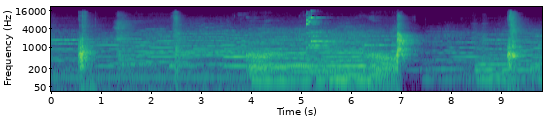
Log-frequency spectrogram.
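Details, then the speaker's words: Several short, sharp nasal bursts from a dog, heard over music. These are play sneezes, which a veterinarian notes can come out as a kind of emotional expression; this is a normal sign of excitement. "재채기를 포함을 한 이런 호흡 사운드들이 일종의 감정 표현으로도 좀 나오는 경우가 있더라구요"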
